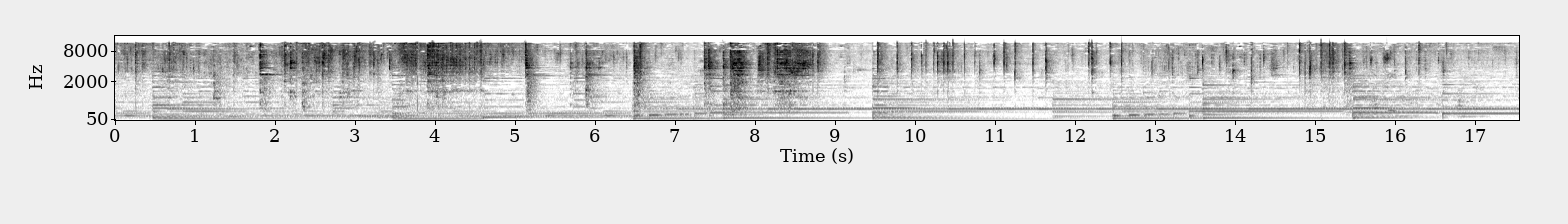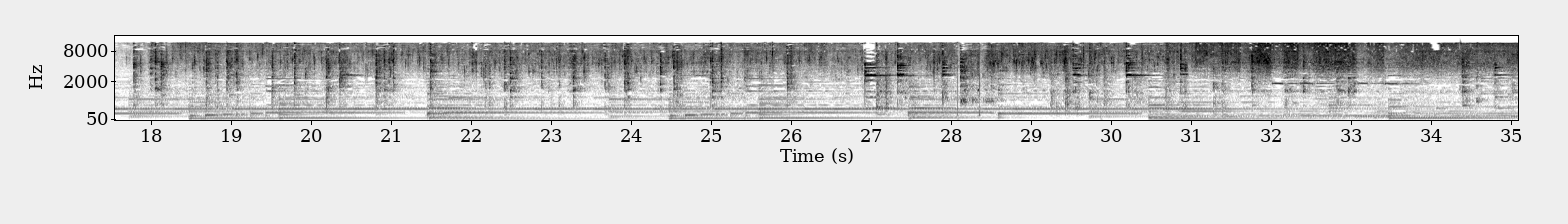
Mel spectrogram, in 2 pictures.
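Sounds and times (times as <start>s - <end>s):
background music: 0.0s - 35.0s
food sizzling in oil: 0.0s - 35.0s
spoon scraping a steel pan: 7.7s - 8.8s.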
